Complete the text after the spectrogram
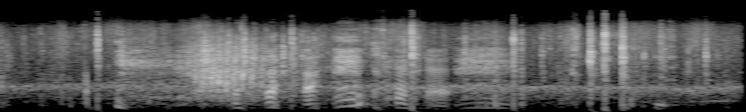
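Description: Horses' hooves clop on hard dirt.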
